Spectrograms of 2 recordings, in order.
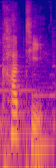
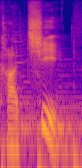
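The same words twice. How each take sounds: First: The middle consonant is a t sound. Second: The middle consonant is a ch sound. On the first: The speaker calls it wrong. "and not 같이" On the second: The speaker calls it right. "this word would be pronounced as 같이"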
